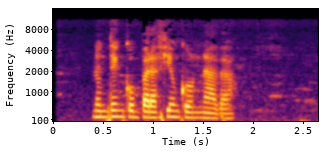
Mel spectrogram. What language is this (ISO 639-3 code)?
glg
